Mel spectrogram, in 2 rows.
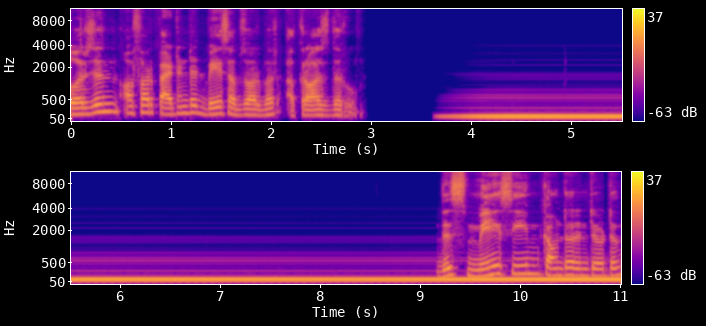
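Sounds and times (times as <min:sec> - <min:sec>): low sine test tone: 0:03.6 - 0:11.0.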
